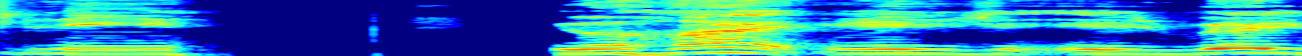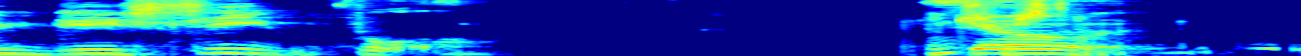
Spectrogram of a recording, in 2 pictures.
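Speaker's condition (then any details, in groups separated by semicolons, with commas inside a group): Cerebral palsy; caused by brainstem aneurysm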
